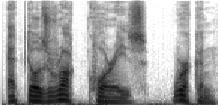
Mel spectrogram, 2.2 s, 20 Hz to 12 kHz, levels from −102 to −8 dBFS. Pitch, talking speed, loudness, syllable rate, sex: 105 Hz, 110 wpm, -18 LUFS, 4.1 syllables/s, male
